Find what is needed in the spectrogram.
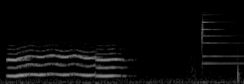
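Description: A single high held note with a wavering vibrato that drops slightly in pitch about a second in and stops about a second and a half in.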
